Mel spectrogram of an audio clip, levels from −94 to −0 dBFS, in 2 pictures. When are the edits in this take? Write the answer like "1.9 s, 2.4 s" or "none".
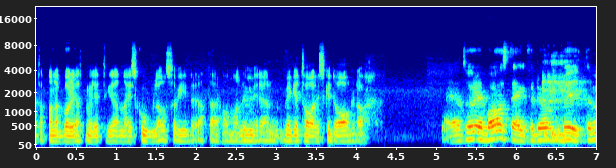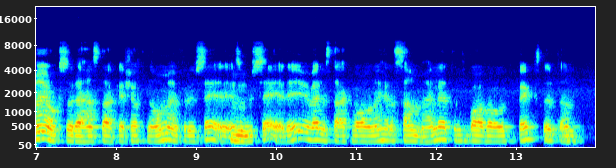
none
